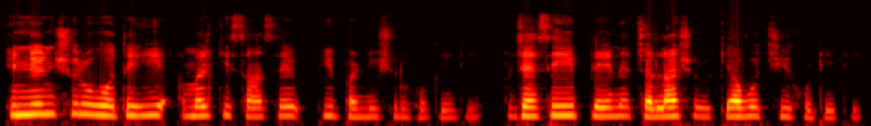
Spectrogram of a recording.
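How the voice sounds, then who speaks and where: A woman reading a novel aloud in steady, even narration. Her voice sits somewhat high and has a mellow, warm tone. The recording is dry and close. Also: no room sound. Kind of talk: scripted story narration.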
